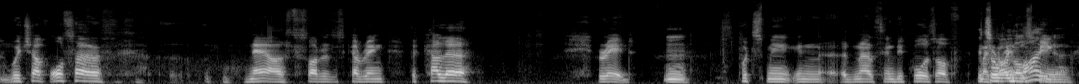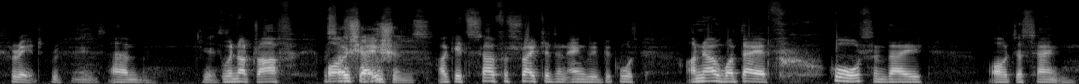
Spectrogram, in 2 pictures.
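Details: Adult man who stutters; stuttering.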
